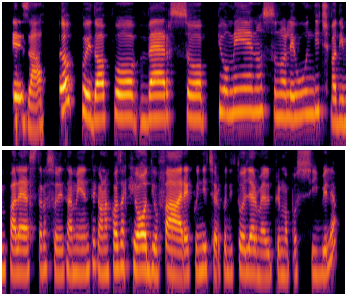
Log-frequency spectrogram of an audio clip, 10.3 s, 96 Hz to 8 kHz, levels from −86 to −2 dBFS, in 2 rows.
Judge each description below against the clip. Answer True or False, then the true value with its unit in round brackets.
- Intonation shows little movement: False (3.9 semitones)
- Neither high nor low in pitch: False (210 Hz)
